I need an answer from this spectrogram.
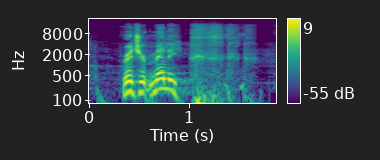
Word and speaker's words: Richard Mille: Titobi says Richard Mille. Yeah. Some watches. Or like Americans say, Richard Millie.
